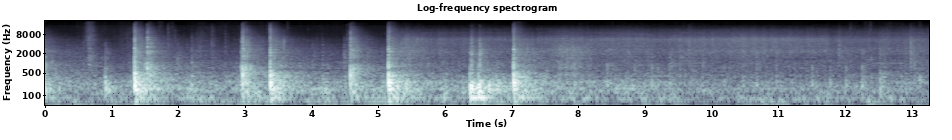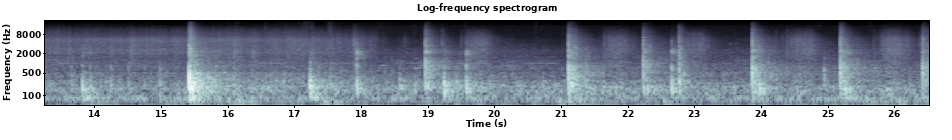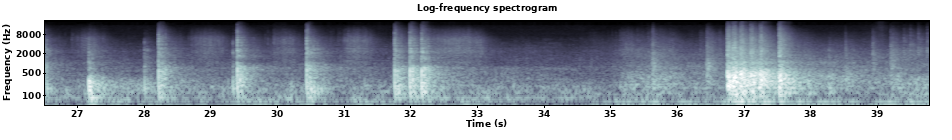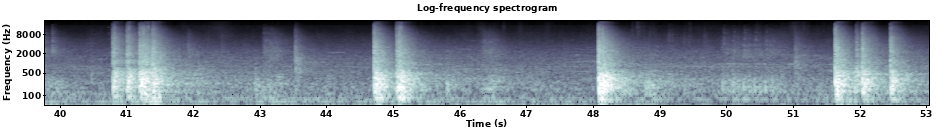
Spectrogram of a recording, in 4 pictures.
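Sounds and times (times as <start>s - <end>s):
loud firework booms: 0.0s - 18.2s, 35.1s - 53.0s
fireworks bangs with echo: 0.0s - 53.0s.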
